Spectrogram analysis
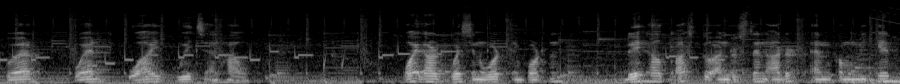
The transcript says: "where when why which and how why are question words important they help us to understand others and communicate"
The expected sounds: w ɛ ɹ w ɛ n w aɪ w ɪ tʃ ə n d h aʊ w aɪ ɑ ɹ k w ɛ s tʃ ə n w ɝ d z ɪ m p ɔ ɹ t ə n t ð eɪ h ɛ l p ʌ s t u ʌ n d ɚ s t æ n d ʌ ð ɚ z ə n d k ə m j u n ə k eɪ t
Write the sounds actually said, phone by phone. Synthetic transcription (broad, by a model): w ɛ ɹ w ɛ n w aɪ w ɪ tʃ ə n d h aʊ w aɪ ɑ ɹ k w ɛ s tʃ ə n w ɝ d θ ɪ m p ɔ ɹ t ə n t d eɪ h ɛ l p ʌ s t u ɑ n d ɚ s t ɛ n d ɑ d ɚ s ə n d k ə m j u n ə k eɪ t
